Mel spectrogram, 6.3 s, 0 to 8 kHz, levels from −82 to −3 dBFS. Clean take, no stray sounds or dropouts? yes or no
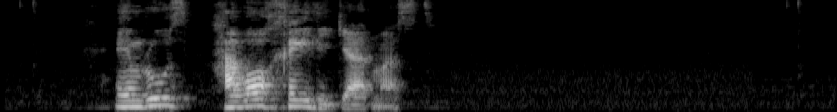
yes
